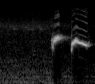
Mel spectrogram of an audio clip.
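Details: A female red-whiskered bulbul in a cage in Thailand calls to prompt a young male to sing, giving a clipped high chirp followed at once by a longer, falling whistled note.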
